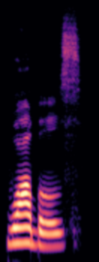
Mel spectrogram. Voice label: wobbles, us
